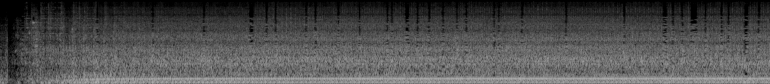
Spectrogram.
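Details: Troy-Bilt 3-in-1 self-propelled mower, Briggs & Stratton 675 series 190cc, curb find, after new spark plug and kill switch fix: catches at once and settles into a steady, even buzz with no misses; running smoothly.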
